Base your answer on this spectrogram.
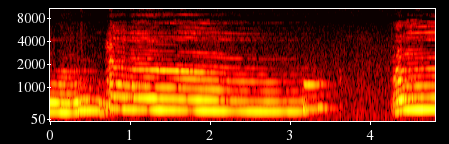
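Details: Winston, a pet basset hound, howling with tornado sirens: a long sustained howl that jumps upward, holds a steady pitch, steps briefly higher near the end, then fades before a new howl begins.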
